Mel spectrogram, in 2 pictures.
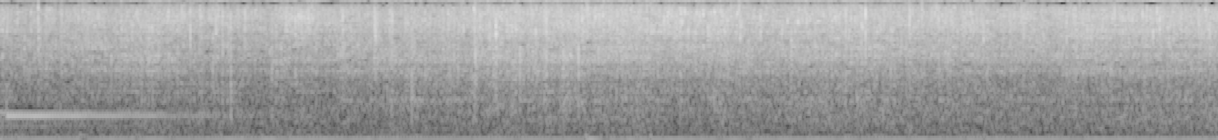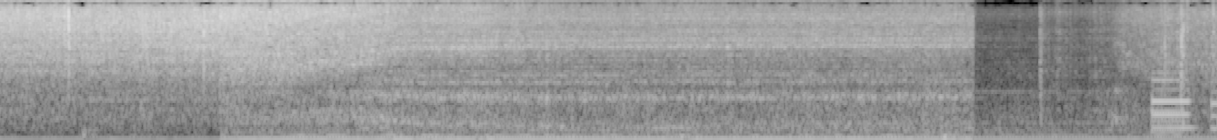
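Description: Tofu hamburger steaks sizzling in hot oil in a nonstick frying pan: a steady frying hiss that turns duller about seven seconds in and stops abruptly near the end.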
